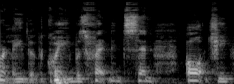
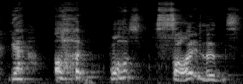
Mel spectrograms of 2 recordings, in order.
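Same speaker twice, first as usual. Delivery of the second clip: mock lament; 5 semitones higher, 5 dB louder, much slower than usual. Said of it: "mocking the Duchess again".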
